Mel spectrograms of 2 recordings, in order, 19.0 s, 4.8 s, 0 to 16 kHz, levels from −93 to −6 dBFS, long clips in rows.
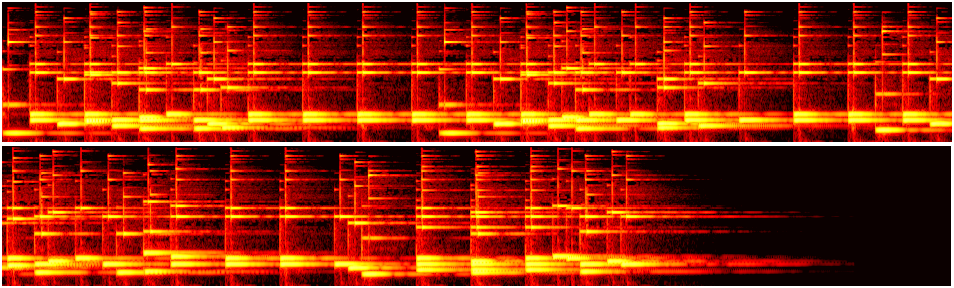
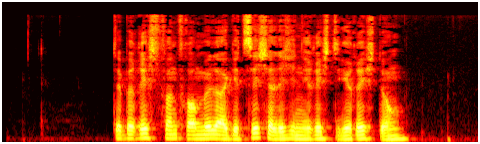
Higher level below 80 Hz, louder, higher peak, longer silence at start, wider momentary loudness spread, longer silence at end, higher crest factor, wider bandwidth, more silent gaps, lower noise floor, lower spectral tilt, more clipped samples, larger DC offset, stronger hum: second, -74 dBFS vs -38 dBFS; second, -21 LUFS vs -18 LUFS; about the same, -4 dBFS vs -2 dBFS; second, 0 s vs 1.1 s; about the same, 6 LU vs 7 LU; first, 2.65 s vs 0.7 s; about the same, 18 dB vs 18 dB; first, 15.5 kHz vs 11.5 kHz; neither; first, -77 dBFS vs -72 dBFS; second, 0.5 dB/octave vs -4.5 dB/octave; neither; neither; neither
